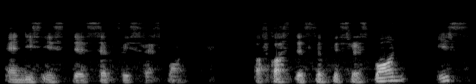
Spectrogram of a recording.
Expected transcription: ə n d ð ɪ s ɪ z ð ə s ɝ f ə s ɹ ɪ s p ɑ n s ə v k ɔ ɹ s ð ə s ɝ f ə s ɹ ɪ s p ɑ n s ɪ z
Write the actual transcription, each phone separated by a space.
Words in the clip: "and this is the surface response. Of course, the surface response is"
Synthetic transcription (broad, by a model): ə n d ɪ s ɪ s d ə s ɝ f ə s ɹ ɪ s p ɑ n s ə f k ɔ s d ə s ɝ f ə s ɹ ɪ s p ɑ n ɪ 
